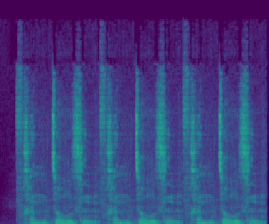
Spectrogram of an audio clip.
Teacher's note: When he says Franzosen, he pronounces the Z more like the English Z.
